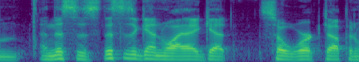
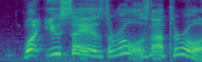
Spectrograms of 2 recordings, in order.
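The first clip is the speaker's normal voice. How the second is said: very high, grating, obnoxious put-on know-it-all voice. Quoting what the speaker wrote about a rule, put-on annoying voice. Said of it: "I use that annoying voice because I'm sure it was obnoxious".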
